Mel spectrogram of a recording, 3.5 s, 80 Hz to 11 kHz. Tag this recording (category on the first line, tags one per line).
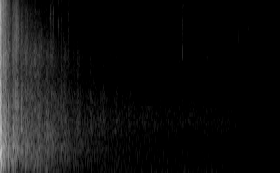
Sound effects > Natural elements and explosions
32
32float
Balloon
Data
float
High
Impulse
IR
Measuring
Pop
Quality
Response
